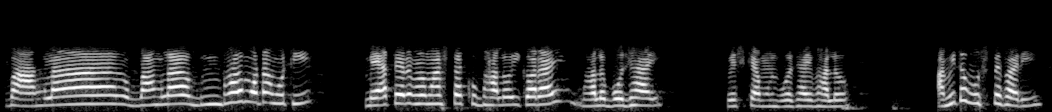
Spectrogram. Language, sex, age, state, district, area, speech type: Bengali, female, 45-60, West Bengal, Darjeeling, urban, conversation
